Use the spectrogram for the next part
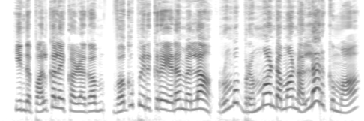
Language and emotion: Tamil, happy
